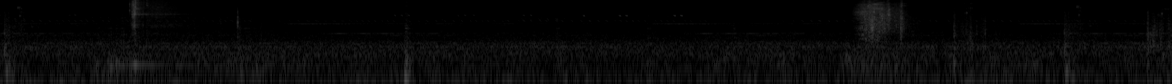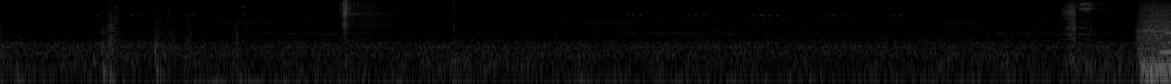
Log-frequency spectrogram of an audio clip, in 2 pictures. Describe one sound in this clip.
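Short swishing bursts sound as fruit is picked from a tree.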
